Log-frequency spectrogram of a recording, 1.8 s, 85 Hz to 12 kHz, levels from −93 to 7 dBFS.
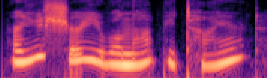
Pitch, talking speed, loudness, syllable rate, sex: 245 Hz, 270 wpm, -14 LUFS, 6.3 syllables/s, female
